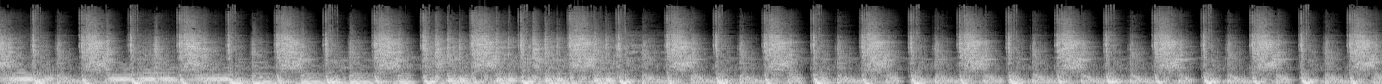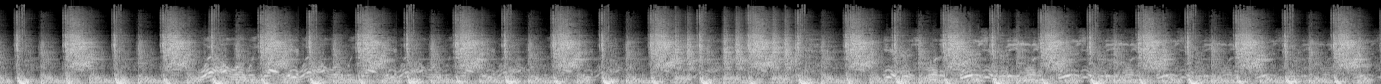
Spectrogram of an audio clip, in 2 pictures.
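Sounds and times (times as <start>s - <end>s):
harsh organ: 0.0s - 27.6s.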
